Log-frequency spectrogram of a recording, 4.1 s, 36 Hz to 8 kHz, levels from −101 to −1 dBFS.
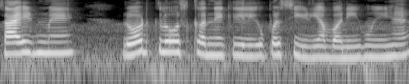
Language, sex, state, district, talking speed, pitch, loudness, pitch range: Hindi, female, Punjab, Pathankot, 175 wpm, 240 Hz, -21 LUFS, 220-270 Hz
